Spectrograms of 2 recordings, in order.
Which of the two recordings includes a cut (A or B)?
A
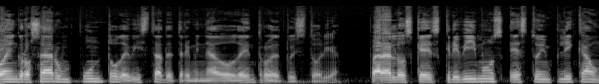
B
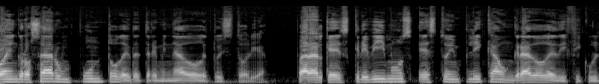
B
